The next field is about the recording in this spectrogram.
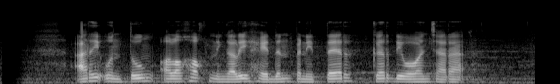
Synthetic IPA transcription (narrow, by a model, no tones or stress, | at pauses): ʔa̰ɾiʔunt̪ʊŋɔ̰lɔɦɔk̚niŋɡaliɦɛdənpɛnit̪ɛrkɨrdiwawaɲt͡ʃaɾa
